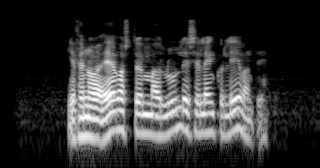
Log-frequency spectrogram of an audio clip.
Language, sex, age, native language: Icelandic, male, 40-49, Icelandic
